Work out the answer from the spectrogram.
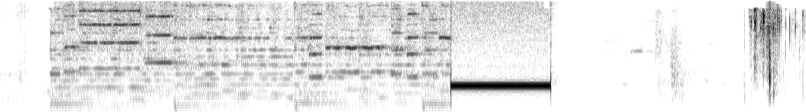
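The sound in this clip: Telephone line sounds while a call is being connected: a few seconds of steady, tonal, music-like sound, then a single flat beep about one second long, followed by brief faint clicks and handling noise.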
